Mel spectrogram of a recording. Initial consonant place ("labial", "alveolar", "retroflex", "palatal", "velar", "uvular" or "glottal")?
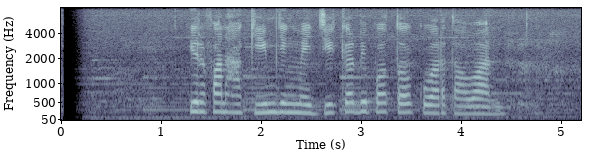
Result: glottal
